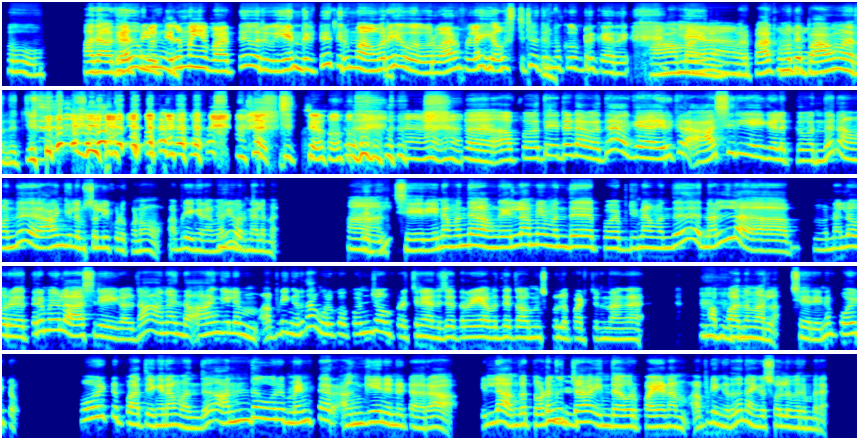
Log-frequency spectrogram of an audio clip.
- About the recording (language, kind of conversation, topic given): Tamil, podcast, உங்கள் வாழ்க்கையில் வழிகாட்டி இல்லாமல் உங்கள் பயணம் எப்படி இருக்கும்?
- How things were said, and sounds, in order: laughing while speaking: "திறமையை பார்த்து அவரு வியந்துட்டு திரும்ப … கூப்பிட்டுருக்காரு இல்லையா! ஆ"; tapping; laugh; laughing while speaking: "அ அப்ப வந்து என்னன்னா வந்து அங்க இருக்கிற"; laughing while speaking: "அச்சச்சோ! ஆஹஹ"; "நிறையா" said as "தறையா"; in English: "மென்டர்"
